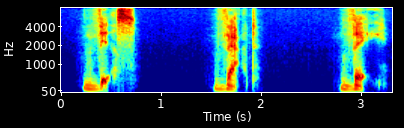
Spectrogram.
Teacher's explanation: the voiced version, where your vocal cords vibrate, like in the word this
